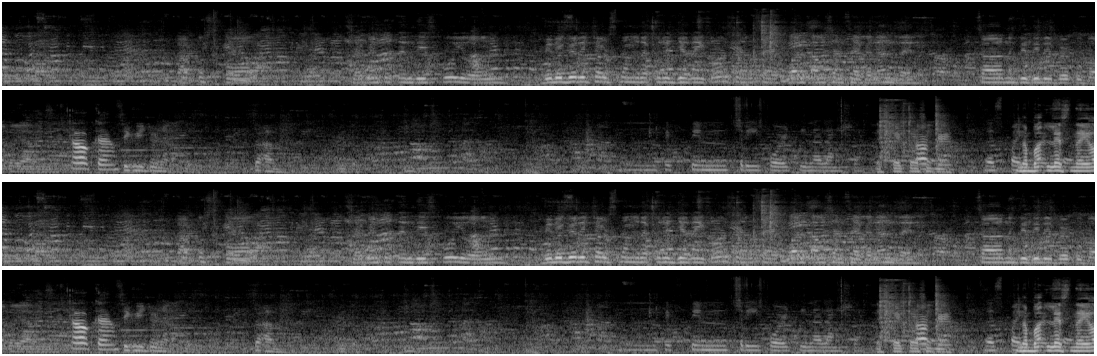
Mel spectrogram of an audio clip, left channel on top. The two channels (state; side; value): noise; right; hum, 23 dB below the sound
